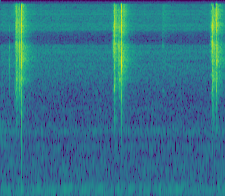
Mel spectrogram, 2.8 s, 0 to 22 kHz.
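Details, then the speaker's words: Vessel 2200MBH120 36-tooth ratchet stubby combo driver, quiet room: three slow, sharp high clicks about a second apart, each doubled as two clicks at once; unexplained ratchet double click, not considered a defect. "then there was a click then another click straight after it I'm not sure what that click is and then click two clicks at once"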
